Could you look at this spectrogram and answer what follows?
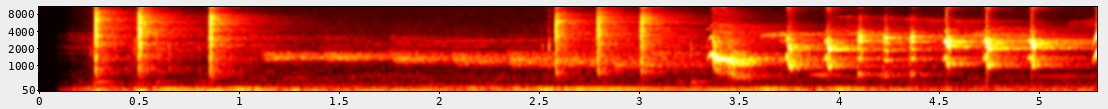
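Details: White-rumped shama in contest-style singing with tail-flicking and snapping, used to stir other birds into competitive song: sharp clicks open, then a long steady whistle, then a fast run of varied ringing notes.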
